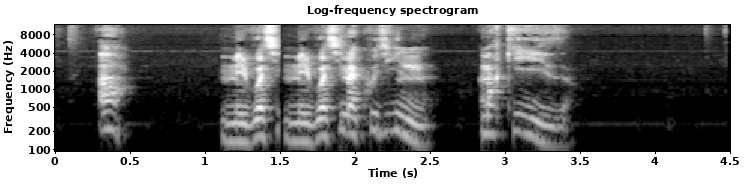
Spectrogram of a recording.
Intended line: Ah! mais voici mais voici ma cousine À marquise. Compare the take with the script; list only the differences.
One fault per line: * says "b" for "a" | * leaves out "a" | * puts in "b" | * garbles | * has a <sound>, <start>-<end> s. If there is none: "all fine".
all fine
